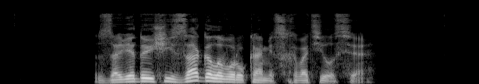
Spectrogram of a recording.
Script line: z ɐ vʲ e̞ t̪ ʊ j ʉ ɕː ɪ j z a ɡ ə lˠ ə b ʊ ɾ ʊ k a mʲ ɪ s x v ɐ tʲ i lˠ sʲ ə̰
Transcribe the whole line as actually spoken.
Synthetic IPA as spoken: z ɐ vʲ e̞ d̪ ʊ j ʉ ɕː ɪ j z a ɡ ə lˠ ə v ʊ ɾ ʊ k a mʲ ɪ s x v ɐ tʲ i lˠ sʲ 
